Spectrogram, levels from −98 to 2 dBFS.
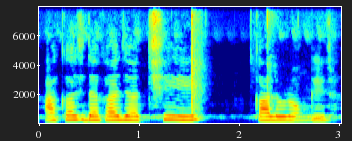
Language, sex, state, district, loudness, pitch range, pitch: Bengali, female, West Bengal, Alipurduar, -24 LUFS, 255-300 Hz, 270 Hz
